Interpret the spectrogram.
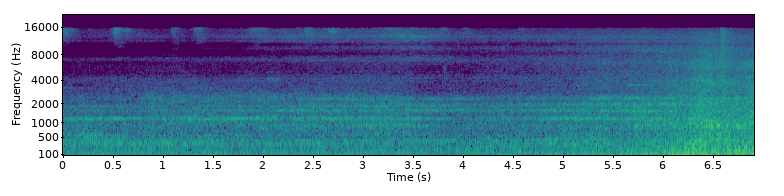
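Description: Train approaching along the platform: a steady rail rumble with a faint high whine, growing steadily louder over the last couple of seconds as it draws near.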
